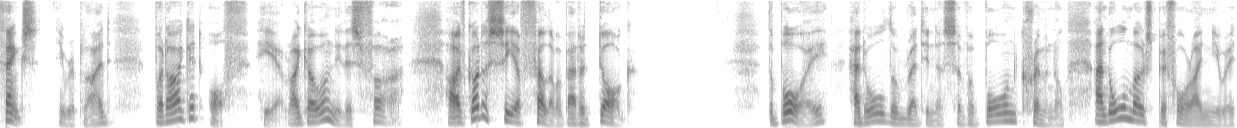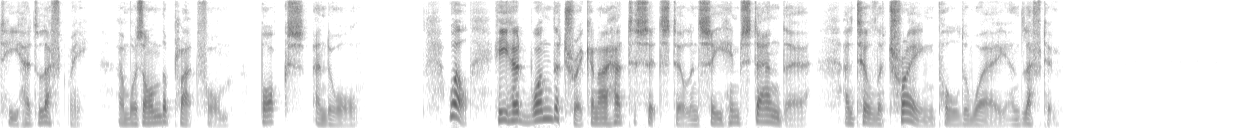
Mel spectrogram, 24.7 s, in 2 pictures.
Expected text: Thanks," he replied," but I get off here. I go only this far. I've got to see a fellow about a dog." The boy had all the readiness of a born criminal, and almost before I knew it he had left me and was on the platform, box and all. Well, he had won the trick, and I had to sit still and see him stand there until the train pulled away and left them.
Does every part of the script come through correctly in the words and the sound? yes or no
no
